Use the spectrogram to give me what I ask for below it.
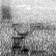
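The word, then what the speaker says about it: Sardy: When you guys are in the studio this time around, you're working with Dave Sardi. Is it Sardi? I'm pronouncing Yes.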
